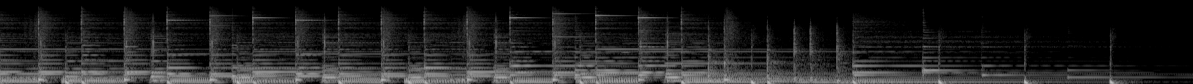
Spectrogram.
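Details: Plucked, chiming instrumental music with a regular beat plays and fades toward the end; no animal sounds are heard.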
